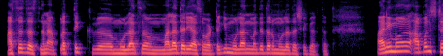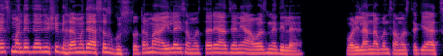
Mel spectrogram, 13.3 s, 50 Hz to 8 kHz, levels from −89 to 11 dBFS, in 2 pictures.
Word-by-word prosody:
असंच 180 +4 +1
असतं 150 -1 +1
ना, 160 - 0
प्रत्येक 180 +4 -3
अ, 150 -1 0
मुलाचं 150 +1 +1 0.2
मला 145 +3 +5
तरी 160 -1 +5
असं 140 -1 +2
वाटतं 130 +2 -2
की 175 - -3
मुलांमध्ये 155 -2 0
तर 155 -1 +2
मुलं 140 -2 -2
तशी 130 0 -7
करतात. 115 -2 -13 0.7
आणि 165 +8 +5
मग 220 +1 +4
आपण 185 +5 +1
स्ट्रेसमध्ये 200 0 +1
ज्या 200 0 +1
दिवशी 200 +1 -1
घरामध्ये 185 +1 +2
असंच 175 +1 +2
घुसतो, 145 0 -3
तर 170 - -1
मग 185 +1 -1
आईलाही 175 +1 +1
समजतं 155 -1 -4
अरे 175 +2 +1
आज 165 0 -2
याने 165 0 -1
आवाज 150 +2 0
नाही 155 -2 -1
दिलाय. 130 -3 -1 0.7
वडिलांना 140 +3 +1
पण 155 0 -3
समजतं 135 0 -4
की 140 0 -3
आज 135 -1 -1
155 Hz, 180 wpm, -22 LUFS, 145-180 Hz, 0.7 s, मला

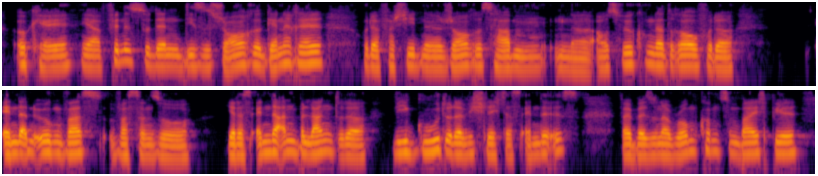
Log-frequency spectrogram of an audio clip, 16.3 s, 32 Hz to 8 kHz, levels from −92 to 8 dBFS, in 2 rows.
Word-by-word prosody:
Okay. 125 -2 -1
Ja, 120 -2 0
findest 170 +7 -3
du 140 - -2
denn 120 -1 +1
dieses 120 -1 -5
Genre 130 +4 +1
generell 145 +5 +1 0.4
oder 120 -3 +1
verschiedene 120 -1 -2
Genres 125 +2 -1
haben 110 -1 -2
'ne 105 -3 -5
Auswirkung 140 +7 -3
da 130 -1 +4
drauf, 125 0 +2
oder 110 -2 0 0.8
ändern 130 +3 +5
irgendwas, 130 -1 +2
was 115 -1 -3
dann 110 -1 -2
so, 105 -2 -2 0.3
ja, 120 - +6
das 115 -1 +1
Ende 140 +2 +4
anbelangt 135 0 +2
oder 110 -1 +2 0.2
wie 135 +2 0
gut 145 +3 0
oder 125 -3 +4
wie 125 - -4
schlecht 120 -2 -3
das 110 -1 -5
Ende 120 +5 -2
ist? 155 +3 -5 0.4
Weil 115 0 +3
bei 115 +1 +4
so 115 +1 -2
'ner 120 0 +2
Romcom 140 +6 -1
zum 135 -3 -6
Beispiel 130 +1 +1
125 Hz, 155 wpm, -22 LUFS, 115-135 Hz, 0.8 s, ja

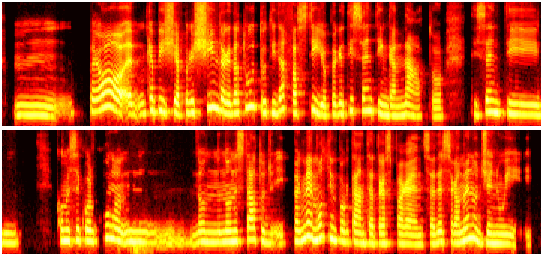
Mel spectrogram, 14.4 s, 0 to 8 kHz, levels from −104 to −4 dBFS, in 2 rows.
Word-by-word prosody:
Mhmm, 190 -1 -5 0.2
però, 290 +3 +4
ehm, 205 0 0
capisci, 250 -1 0
a 210 - +1
prescindere 235 +3 +3
da 225 +1 +1
tutto, 335 -3 0
ti 230 - -1
dà 270 +6 -1
fastidio 225 -5 -2
perché 205 +2 -3
ti 265 +6 -5
senti 265 -2 -2
ingannato, 180 -4 -4 0.3
ti 195 - -11
senti, 210 -3 0
mhmm, 190 -1 -4 0.5
come 230 +1 +3
se 240 +1 -1
qualcuno 235 +3 +1
mhmm, 205 0 -3
non 210 +2 0
non 210 +2 +3
è - - +4
stato 240 +1 0
g 195 - -4
i 185 -1 -10
per 220 +3 0
me 275 +7 +5
è - - +4
molto 285 +4 +3
importante 210 -6 0
la 180 - -1
trasparenza 185 -2 -2
ed 180 - 0
essere 205 -1 -2
almeno 245 +6 +3
genuini. 180 -5 -1
215 Hz, 165 wpm, -20 LUFS, 190-240 Hz, 0.5 s, me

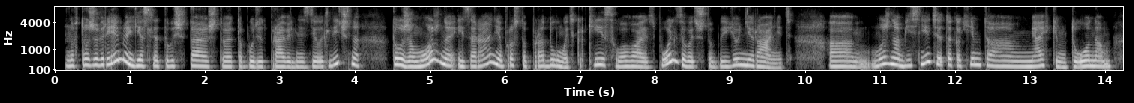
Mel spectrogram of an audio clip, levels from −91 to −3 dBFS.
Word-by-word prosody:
но 225 +1 -1
в - - -6
то 255 - 0
же 255 +1 +1
время, 315 - +4
если 225 -1 +2
ты 220 +1 -3
считаешь, 220 -1 -1
что 205 0 -5
это 205 0 -2
будет 200 0 -2
правильно 195 -1 -1
сделать 200 +2 -2
лично, 280 -1 -1 0.4
тоже 245 -7 +4
можно, 275 - +3
и 215 -3 0
заранее 230 - +1
просто 245 0 -4
продумать, 210 -3 -2
какие 260 +3 -2
слова 210 -4 -1
использовать, 235 - +1
чтобы 195 0 -6
ее 230 +6 -1
не 245 -2 +3
ранить. 175 -6 -3 0.5
Э, 210 0 0
можно 275 +8 +1
объяснить 250 - +1
это 255 - 0
каким-то 255 +2 -2 0.3
мягким 205 -1 -1
тоном, 215 +2 +2
220 Hz, 145 wpm, -26 LUFS, 205-250 Hz, 0.5 s, время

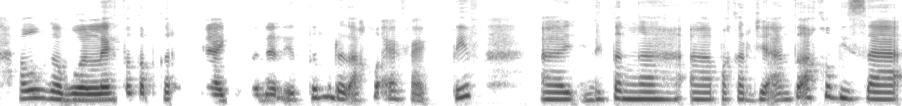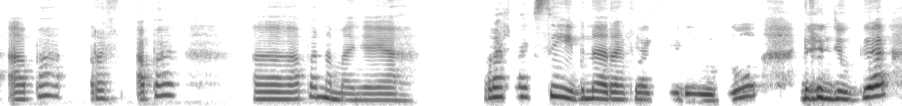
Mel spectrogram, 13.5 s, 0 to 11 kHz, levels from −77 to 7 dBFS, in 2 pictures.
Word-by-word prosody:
Aku 245 +1 +3
nggak 220 - +5
boleh 195 0 +7
tetap 210 +1 -5
kerja 220 -4 -8 0.2
gitu, - - -24
dan 185 -1 0
itu 205 +4 -7
menurut 270 -7 -1
aku - - -6
efektif, 260 +5 -5 0.5
eee, 215 -1 +1
di 215 +3 -7
tengah, 225 -2 +2 0.2
eee, 215 -1 -2
pekerjaan 215 -1 -5
tuh 215 - -1
aku 280 +3 -6
bisa, 235 -1 -1 0.2
apa, 315 +9 -4 0.2
ref 245 0 -4
apa, 330 +10 -2 0.6
eee, 225 0 0
apa 235 +6 -7
namanya 200 -4 -3
ya, 195 - -3 0.7
refleksi, 295 +2 +2 0.2
benar 245 -1 +4
refleksi 215 - -4
dulu 360 - +2 0.4
dan 260 +2 +9
juga, 285 - +8
225 Hz, 140 wpm, -25 LUFS, 215-275 Hz, 0.7 s, dan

